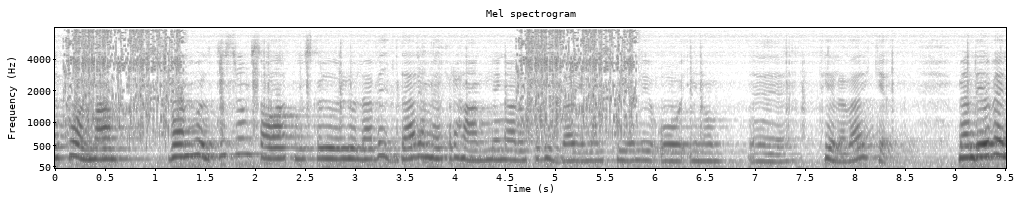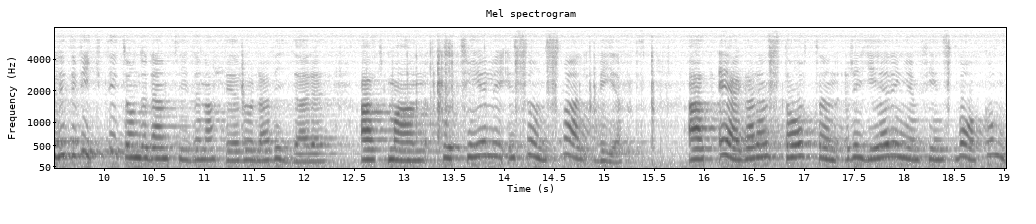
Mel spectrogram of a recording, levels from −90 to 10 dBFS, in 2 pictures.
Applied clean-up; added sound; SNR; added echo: none; Alarm; 12 dB; reverberation time 2.4 s.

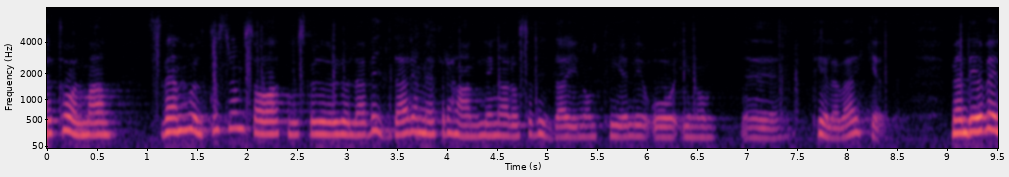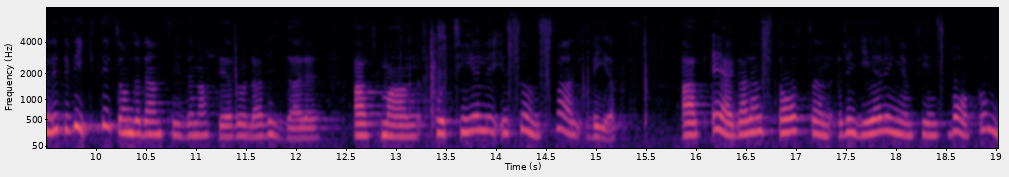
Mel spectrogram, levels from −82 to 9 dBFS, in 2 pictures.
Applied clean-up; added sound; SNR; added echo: none; none; none; none.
